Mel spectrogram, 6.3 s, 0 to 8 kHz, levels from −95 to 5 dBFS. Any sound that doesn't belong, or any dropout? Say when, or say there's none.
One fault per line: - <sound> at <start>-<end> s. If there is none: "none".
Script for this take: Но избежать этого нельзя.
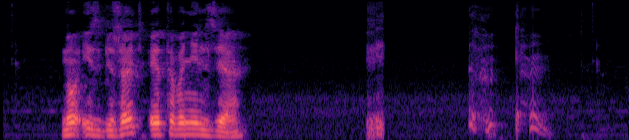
- laugh at 3.7-3.9 s
- cough at 4.7-5.6 s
